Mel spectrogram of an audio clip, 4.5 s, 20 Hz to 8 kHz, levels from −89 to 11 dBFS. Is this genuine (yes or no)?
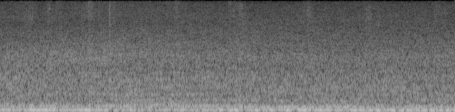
yes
